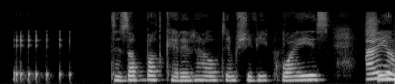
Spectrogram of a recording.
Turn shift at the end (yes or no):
yes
